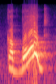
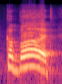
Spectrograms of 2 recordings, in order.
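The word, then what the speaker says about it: cupboard: कपबोर्ड। बिल्कुल गलत। सो कप नहीं, बर्ड। यहाँ पे आप लोगों को ध्यान रखना है, ये कबर्ड।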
